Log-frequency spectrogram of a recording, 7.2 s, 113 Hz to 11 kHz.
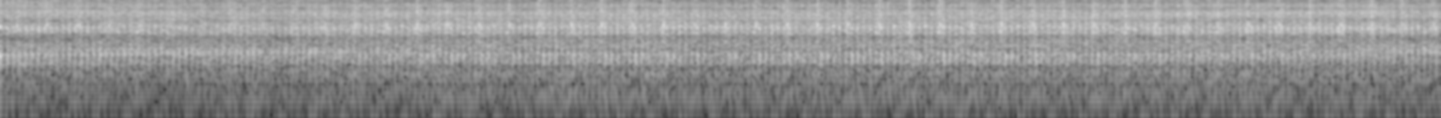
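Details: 2.5 TDI Volvo-Audi diesel idling with a crisp, regular tick about three times a second over a clattery background; the source of the ticking is unknown.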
